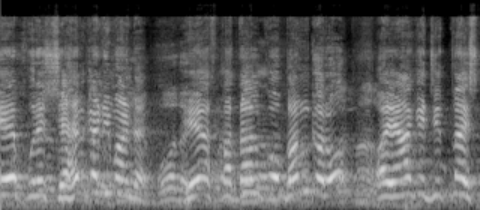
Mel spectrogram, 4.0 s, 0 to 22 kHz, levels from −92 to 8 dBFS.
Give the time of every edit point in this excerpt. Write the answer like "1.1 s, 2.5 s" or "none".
none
